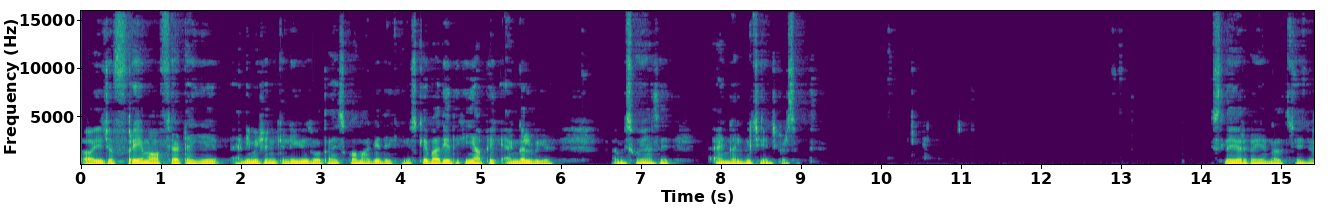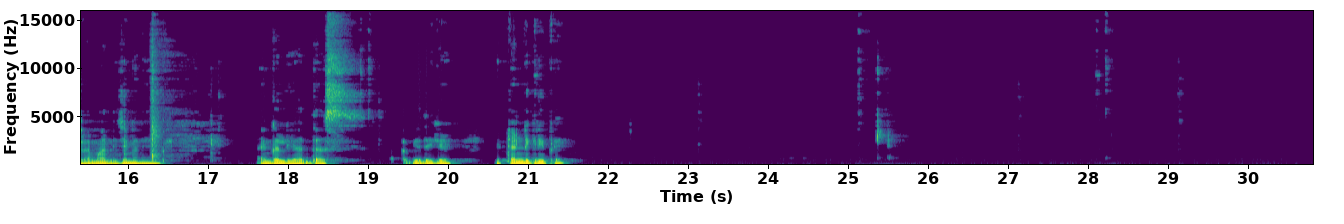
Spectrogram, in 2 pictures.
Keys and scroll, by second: 10.4 ctrl+z, 15.9 KP_1, 15.9 KP_0, 16.3 Return, 25.4 ctrl+z.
